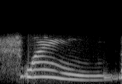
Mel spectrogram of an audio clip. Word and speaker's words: Swain: Samantha, say your last name for me, darling. – Swain, no problem. – I always butcher last name, so I always enjoy the author saying it correctly.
